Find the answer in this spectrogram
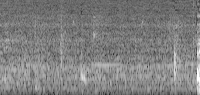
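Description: A pause in speech: quiet room tone with a faint steady hiss and a couple of faint clicks, one a little under a second in and one near the end.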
